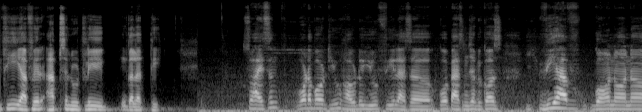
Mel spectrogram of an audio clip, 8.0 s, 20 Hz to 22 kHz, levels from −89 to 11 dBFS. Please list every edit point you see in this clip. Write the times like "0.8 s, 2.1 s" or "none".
2.5 s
